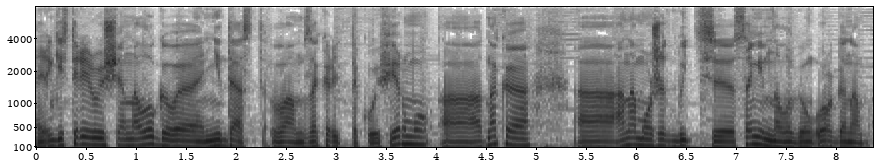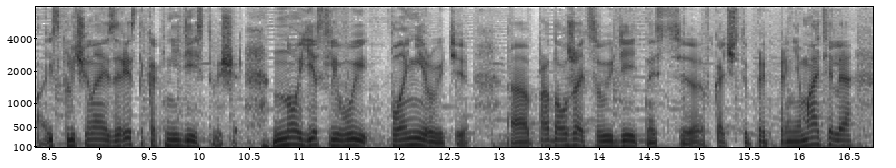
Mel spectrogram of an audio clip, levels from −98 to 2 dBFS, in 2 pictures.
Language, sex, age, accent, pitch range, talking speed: Russian, male, 20-39, native, 100-125 Hz, 110 wpm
